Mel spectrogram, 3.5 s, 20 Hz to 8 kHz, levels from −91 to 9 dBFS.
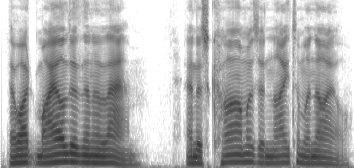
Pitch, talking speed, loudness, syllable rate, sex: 115 Hz, 255 wpm, -17 LUFS, 5.4 syllables/s, male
